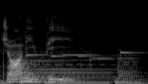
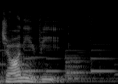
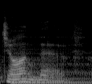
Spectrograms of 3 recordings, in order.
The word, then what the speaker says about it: Johnny V: I know you didn't mean to say my name, but it's pronounced Johnny V. Oh, it's John. Oh, I see it. Johnny V. It's not John Nev.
